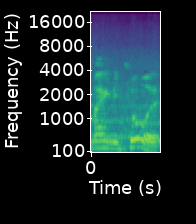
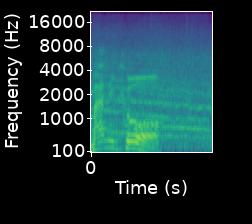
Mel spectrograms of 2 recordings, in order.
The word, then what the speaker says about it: Magny-Cours: Yeah, last time we were in Magny-Cours, it was Milkovic that won. Did you call it Magny-Cours? It's Magny-Cours. Yes, I did call it Magny-Cours because I'm British and that's how it's spelled.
